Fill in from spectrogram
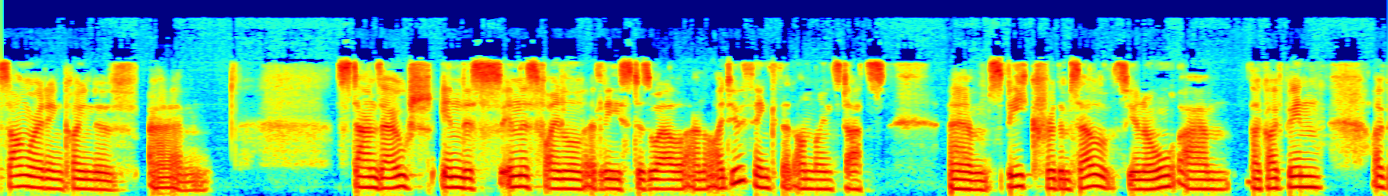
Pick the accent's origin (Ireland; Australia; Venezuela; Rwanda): Ireland; Macroom, Munster; moved away; also born or lived in Cork / London; I'm from Macroom. I grew up in Raleigh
